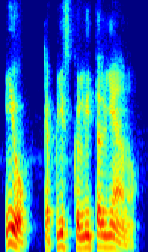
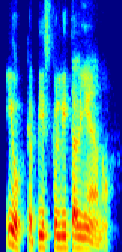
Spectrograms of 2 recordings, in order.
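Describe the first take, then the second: No difference in how they are said.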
